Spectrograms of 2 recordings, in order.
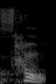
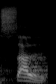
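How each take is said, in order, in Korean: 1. 첫 자음은 예사소리 ㅅ입니다. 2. 첫 자음은 된소리 ㅆ입니다.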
